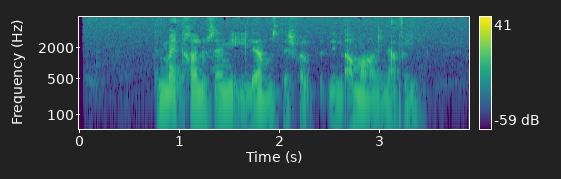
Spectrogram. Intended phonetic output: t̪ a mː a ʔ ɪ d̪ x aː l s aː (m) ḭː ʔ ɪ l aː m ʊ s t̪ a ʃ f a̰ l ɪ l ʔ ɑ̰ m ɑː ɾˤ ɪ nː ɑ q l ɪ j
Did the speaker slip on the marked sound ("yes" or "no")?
no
